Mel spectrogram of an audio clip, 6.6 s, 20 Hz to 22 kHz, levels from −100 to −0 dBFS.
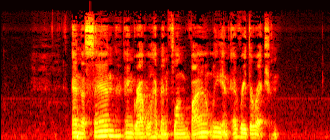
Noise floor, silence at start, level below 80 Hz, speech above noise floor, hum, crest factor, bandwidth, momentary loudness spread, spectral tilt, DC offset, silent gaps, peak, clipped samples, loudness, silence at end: -60 dBFS; 1.45 s; -50 dBFS; 42 dB; none; 20 dB; 16.5 kHz; 12 LU; -4 dB/octave; under 0.1%; none; 0 dBFS; under 0.1%; -17 LUFS; 1.05 s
